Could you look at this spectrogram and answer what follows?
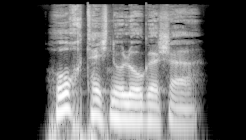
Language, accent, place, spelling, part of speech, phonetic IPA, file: German, Germany, Berlin, hochtechnologischer, adjective, [ˈhoːxtɛçnoˌloːɡɪʃɐ], De-hochtechnologischer.ogg
- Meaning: inflection of hochtechnologisch: 1. strong/mixed nominative masculine singular 2. strong genitive/dative feminine singular 3. strong genitive plural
